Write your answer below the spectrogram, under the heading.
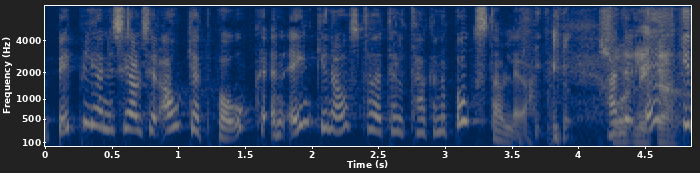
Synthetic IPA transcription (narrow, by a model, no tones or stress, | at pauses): pɪplianːɪsjawlsjɛɾʔaːwcat̪poːwkɛnejɲcɪnaːwst̪aːðɪt̪ʰɪlðt̪ʰaːkaanːapoːwkst̪a̰ːvlɛ̰ɣa̰hanːɛɾɛhcɪ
